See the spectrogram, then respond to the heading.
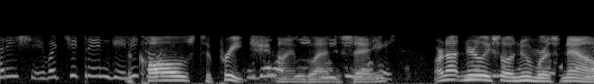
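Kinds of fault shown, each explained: Speech suppressed in double talk: The speech level sinks in patches from 2.46 to 3.69 s and again from 4.9 s to the end, dipping by around 10 dB in the first stretch and by nearer 20 dB in the second. Short parts of the first stretch, about a third of a second in all, are affected. The likely cause is an echo canceller turning everything down while both sides talk at once.
Echo leak: A delayed copy of the speech trails the original by about 0.43 s. It appears first as a brief scrap at 2.63 s, then as a longer tail from 3.33 to 4.12 s, and is strongest from 4.95 s to the end, rising from barely audible to only moderately below the speech. It is likely loudspeaker pickup the canceller failed to remove. Its fixed, distinct delay sets it apart from room reverberation, which smears continuously rather than repeating.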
